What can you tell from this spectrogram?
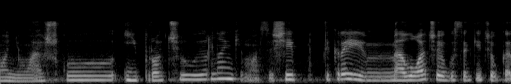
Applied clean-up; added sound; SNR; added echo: none; none; none; none.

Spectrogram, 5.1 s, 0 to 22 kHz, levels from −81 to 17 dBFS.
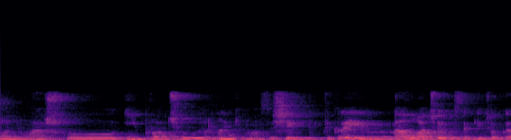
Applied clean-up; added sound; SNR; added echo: none; none; none; reverberation time 0.9 s.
